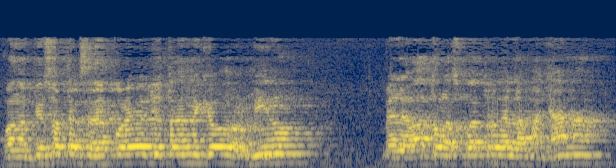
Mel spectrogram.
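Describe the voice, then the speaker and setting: A man's voice: on the high side, level tone, quick pace. A man preaching in a church, telling a testimony in an earnest, repetitive storytelling way. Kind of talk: sermon testimony. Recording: very echoey, from far off.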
